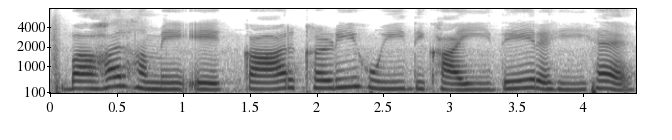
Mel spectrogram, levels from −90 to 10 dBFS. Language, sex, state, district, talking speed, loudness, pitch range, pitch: Hindi, male, Punjab, Fazilka, 135 wpm, -14 LUFS, 225-265 Hz, 245 Hz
